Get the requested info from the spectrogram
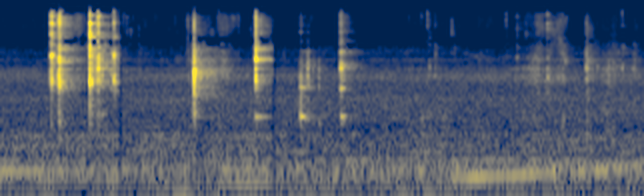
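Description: A metal spoon clinking and scraping against glass bowls as chopped mint is scraped in and stirred: several sharp clinks in the first three and a half seconds, then only a few faint ones.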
